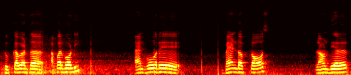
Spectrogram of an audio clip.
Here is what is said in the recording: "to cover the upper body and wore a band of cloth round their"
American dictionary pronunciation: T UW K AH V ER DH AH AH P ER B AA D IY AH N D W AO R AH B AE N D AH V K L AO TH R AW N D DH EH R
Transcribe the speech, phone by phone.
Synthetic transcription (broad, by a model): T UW K AH V ER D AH AH P ER B AA D IY AH N D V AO R AH B AE N D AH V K L AO S R AW N D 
